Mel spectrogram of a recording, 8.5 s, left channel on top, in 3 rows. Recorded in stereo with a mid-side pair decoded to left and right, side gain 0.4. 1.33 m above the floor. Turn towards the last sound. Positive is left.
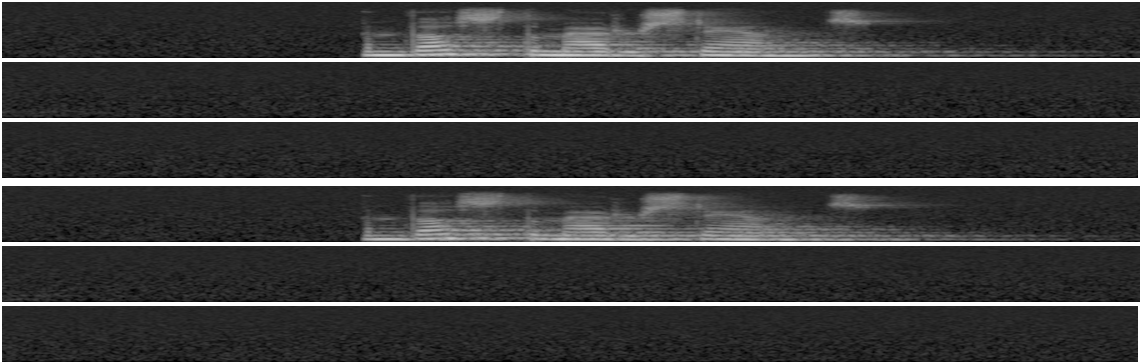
turn(degrees=35)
